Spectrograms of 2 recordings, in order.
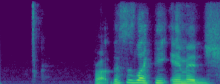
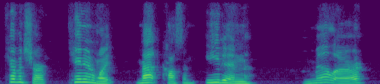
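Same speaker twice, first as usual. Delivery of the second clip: usual speaking voice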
